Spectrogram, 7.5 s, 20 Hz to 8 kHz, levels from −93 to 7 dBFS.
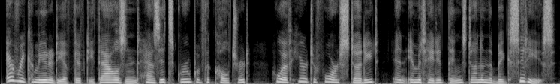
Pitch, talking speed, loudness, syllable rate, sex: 210 Hz, 185 wpm, -20 LUFS, 6.1 syllables/s, female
